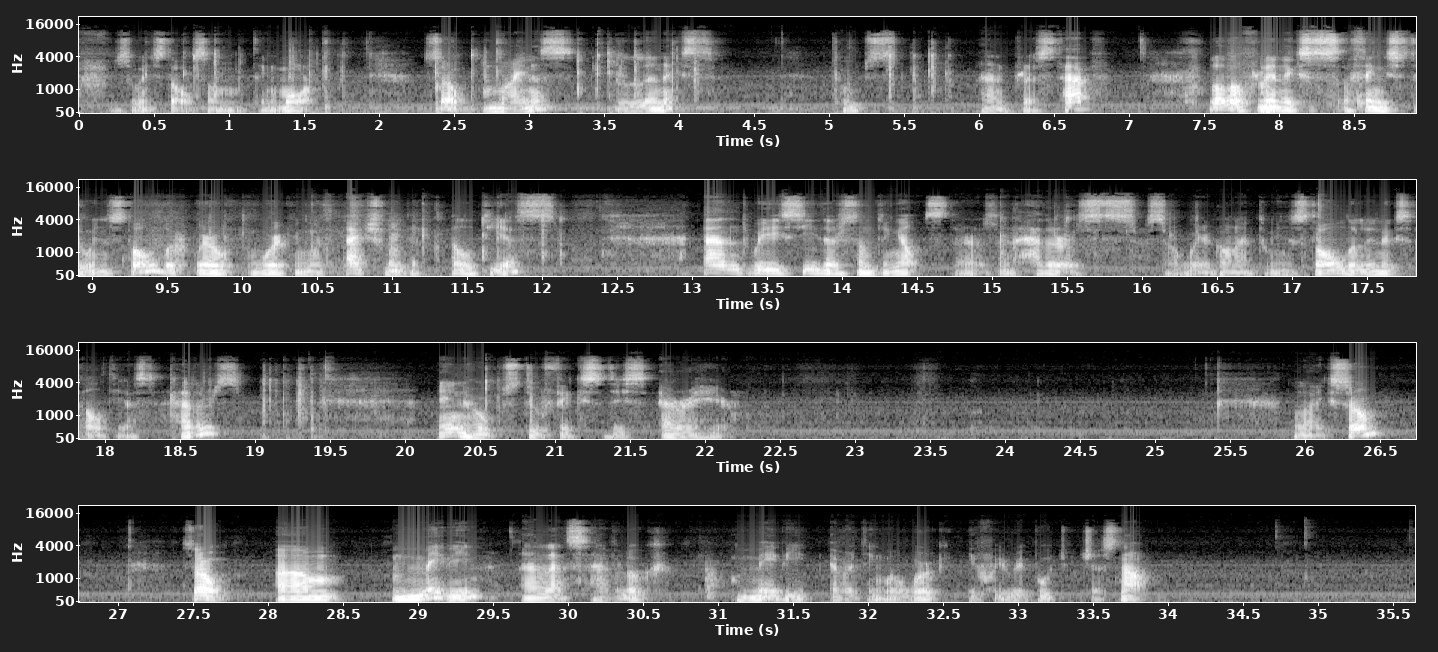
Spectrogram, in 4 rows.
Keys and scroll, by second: 0.0-4.1 typing, 5.0 Tab, 5.3 Tab, 5.6 Tab, 5.8 typing, 8.1 typing, 9.8 typing, 10.9-12.4 typing, 15.1-16.2 typing, 17.0 Return, 18.1-21.0 typing.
